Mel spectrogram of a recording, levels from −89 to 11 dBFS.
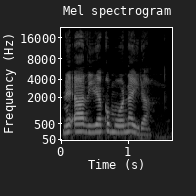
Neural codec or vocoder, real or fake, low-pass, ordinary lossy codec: none; real; none; none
